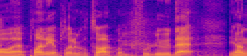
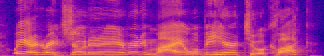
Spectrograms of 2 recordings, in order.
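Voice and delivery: high, louder upbeat host announce; show host hype; 13 semitones higher, 3 dB louder than usual. Real, not acted. Host opening his show, upbeat and high.

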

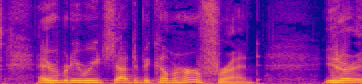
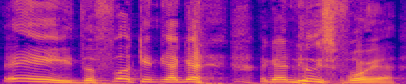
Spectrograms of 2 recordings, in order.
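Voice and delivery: ordinary talk, nothing marked

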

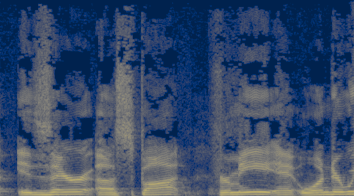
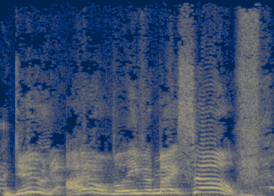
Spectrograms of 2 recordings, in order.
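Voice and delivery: laughing through the words, pitched up; 10 semitones higher than usual. Real, not acted. Prankster breaking into laughter on the phone, laughing high. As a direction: crack up while trying to keep the prank going. Prankster cracking up mid-call.

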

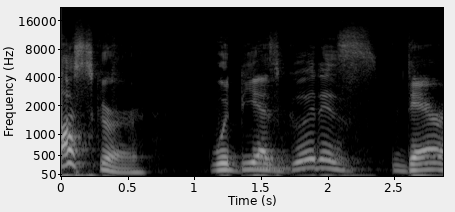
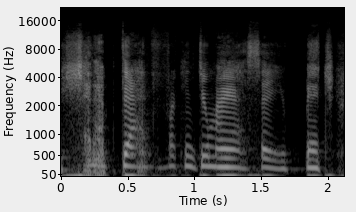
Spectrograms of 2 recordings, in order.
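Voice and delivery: put-on higher snotty teen sneer; bratty daughter; 8 semitones higher than usual. Comedian voicing the horrible daughter insulting her dad, bratty. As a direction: sneer it like a spoiled brat. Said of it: "that's how she talks".

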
